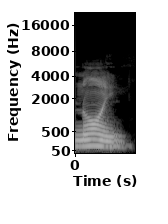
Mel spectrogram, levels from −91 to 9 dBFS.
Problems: none marked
